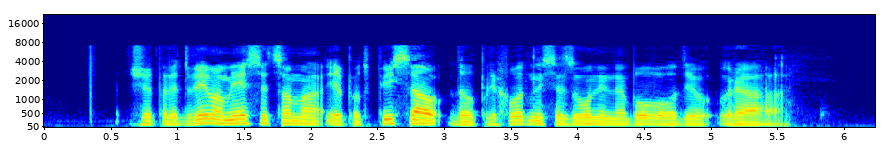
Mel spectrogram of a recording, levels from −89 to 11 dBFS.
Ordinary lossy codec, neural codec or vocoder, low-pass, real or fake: MP3, 48 kbps; codec, 32 kHz, 1.9 kbps, SNAC; 7.2 kHz; fake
